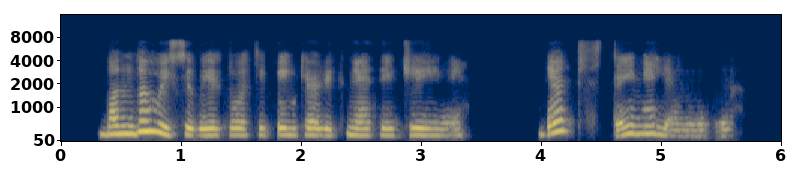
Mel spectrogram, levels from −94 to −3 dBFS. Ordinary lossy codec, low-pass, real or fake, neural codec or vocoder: AAC, 96 kbps; 7.2 kHz; fake; codec, 16 kHz, 1 kbps, FreqCodec, smaller model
